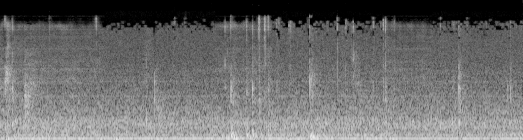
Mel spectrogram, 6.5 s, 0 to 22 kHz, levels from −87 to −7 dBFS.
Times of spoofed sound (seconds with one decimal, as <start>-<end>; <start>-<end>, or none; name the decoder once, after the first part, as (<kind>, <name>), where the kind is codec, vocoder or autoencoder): 0.0-1.3 (autoencoder, DAC-VAE); 2.7-3.4; 4.8-5.4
